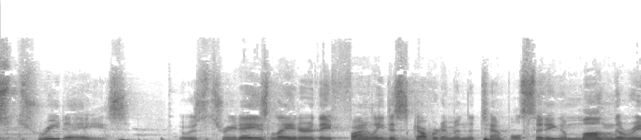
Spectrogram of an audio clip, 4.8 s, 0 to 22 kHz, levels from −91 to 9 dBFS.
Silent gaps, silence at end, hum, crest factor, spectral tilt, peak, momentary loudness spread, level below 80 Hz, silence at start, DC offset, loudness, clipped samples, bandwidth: none; 0 s; none; 18 dB; -4.5 dB/octave; -12 dBFS; 11 LU; -56 dBFS; 0 s; under 0.1%; -30 LUFS; under 0.1%; 16 kHz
